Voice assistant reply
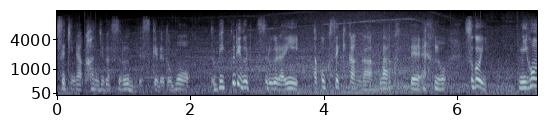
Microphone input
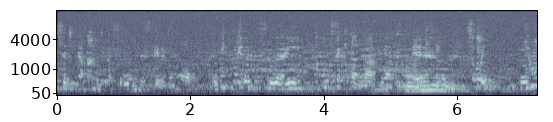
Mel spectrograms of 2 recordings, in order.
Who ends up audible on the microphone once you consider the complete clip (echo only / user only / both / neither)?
both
